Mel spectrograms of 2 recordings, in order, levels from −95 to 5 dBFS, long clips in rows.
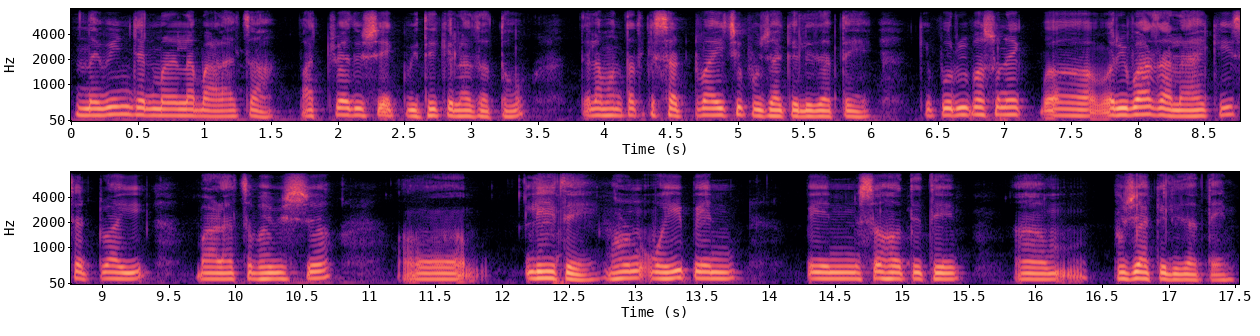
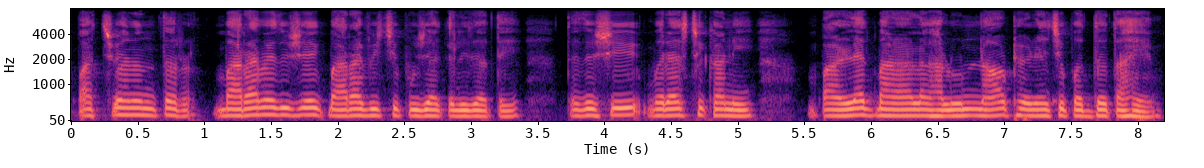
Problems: none marked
